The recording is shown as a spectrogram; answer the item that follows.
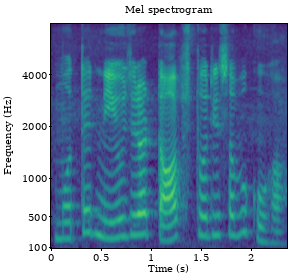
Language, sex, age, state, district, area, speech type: Odia, female, 45-60, Odisha, Cuttack, urban, read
